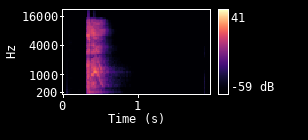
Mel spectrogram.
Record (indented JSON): {
  "cough_length": "2.0 s",
  "cough_amplitude": 32768,
  "cough_signal_mean_std_ratio": 0.26,
  "survey_phase": "beta (2021-08-13 to 2022-03-07)",
  "age": "65+",
  "gender": "Female",
  "wearing_mask": "No",
  "symptom_none": true,
  "smoker_status": "Never smoked",
  "respiratory_condition_asthma": false,
  "respiratory_condition_other": false,
  "recruitment_source": "REACT",
  "submission_delay": "1 day",
  "covid_test_result": "Negative",
  "covid_test_method": "RT-qPCR",
  "influenza_a_test_result": "Negative",
  "influenza_b_test_result": "Negative"
}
